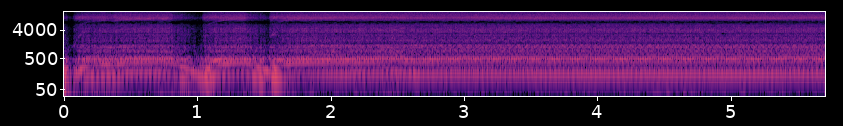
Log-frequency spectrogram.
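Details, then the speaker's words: Mega G+ 1.7 slot car can motor on a dyno after resoldering: whine sags and recovers twice in the first 1.5 seconds, then steadies; owner says the problem is between the pickup shoe and the dyno, axle hole still loosening during run-in. "Yeah. No, still got issues. You can hear it. It's definitely a problem between the pickup shoe and the dyno."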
